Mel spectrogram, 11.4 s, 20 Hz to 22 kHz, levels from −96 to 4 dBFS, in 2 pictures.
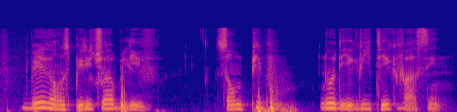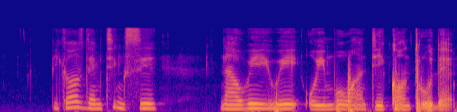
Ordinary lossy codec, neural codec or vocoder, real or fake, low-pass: none; none; real; none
